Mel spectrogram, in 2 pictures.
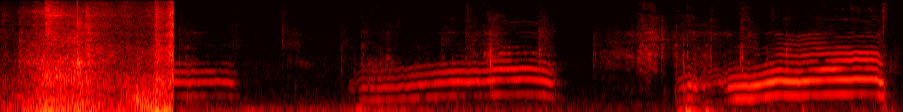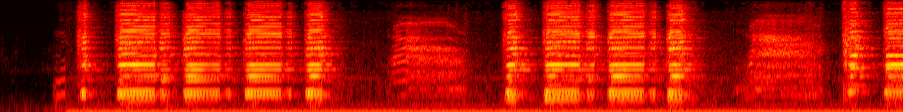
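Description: A domestic cat meows twice, two drawn-out calls that rise and then fall in pitch, after a brief noisy burst at the start. From about seven seconds in, loud music of short, repeated chords takes over.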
